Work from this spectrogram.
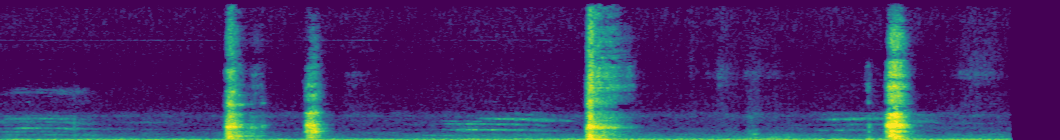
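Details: An eight-year-old pet beagle asleep indoors, snoring in short, breathy, snort-like bursts at irregular intervals of one to three seconds, with a quiet steady hum and faint tonal sounds in the background.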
